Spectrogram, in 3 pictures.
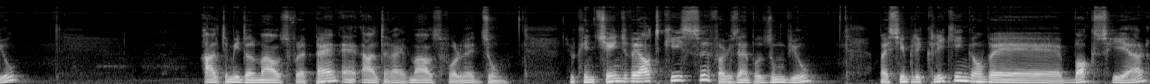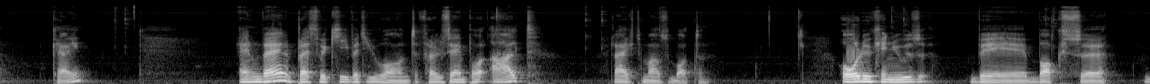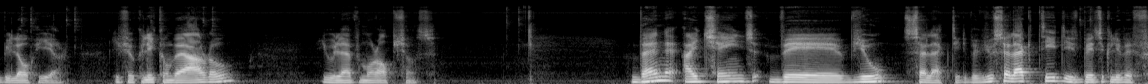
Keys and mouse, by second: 33.8 click.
